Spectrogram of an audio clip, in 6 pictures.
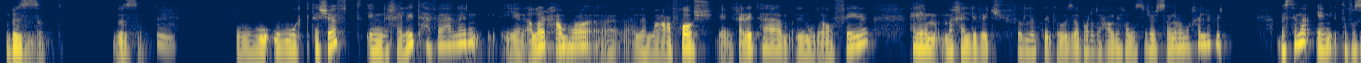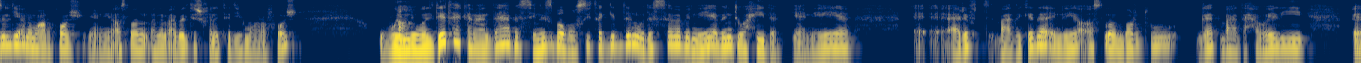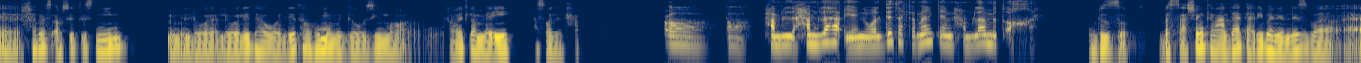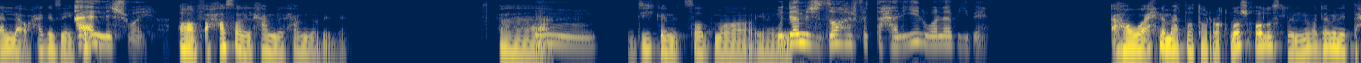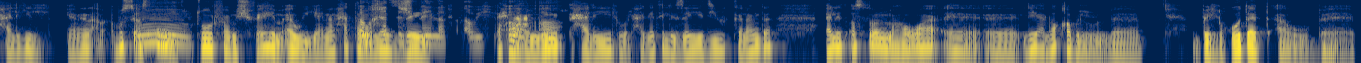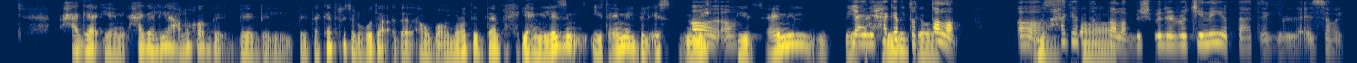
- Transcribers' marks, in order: tapping; in English: "الروتينية"
- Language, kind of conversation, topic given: Arabic, advice, إيه اللي مخليك/مخليا محتار/محتارة بين إنك تكمّل/تكمّلي في العلاقة ولا تنفصل/تنفصلي؟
